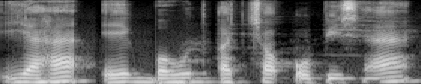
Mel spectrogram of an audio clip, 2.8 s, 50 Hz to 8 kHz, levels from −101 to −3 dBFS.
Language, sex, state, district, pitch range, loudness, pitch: Hindi, male, Uttar Pradesh, Saharanpur, 130-140 Hz, -20 LUFS, 135 Hz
